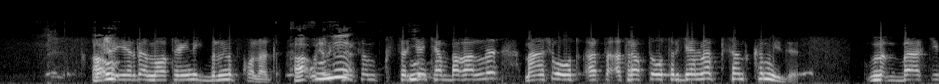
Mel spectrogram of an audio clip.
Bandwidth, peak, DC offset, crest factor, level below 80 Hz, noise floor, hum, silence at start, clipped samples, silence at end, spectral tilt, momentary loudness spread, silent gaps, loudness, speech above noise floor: 7.8 kHz; 0 dBFS; under 0.1%; 18 dB; -54 dBFS; -42 dBFS; none; 0.45 s; under 0.1%; 0 s; -4 dB/octave; 13 LU; none; -18 LUFS; 24 dB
